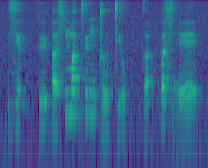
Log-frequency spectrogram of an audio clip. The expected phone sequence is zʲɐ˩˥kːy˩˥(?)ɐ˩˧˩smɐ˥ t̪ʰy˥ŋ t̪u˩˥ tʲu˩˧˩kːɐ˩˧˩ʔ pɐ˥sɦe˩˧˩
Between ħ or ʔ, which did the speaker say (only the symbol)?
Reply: ʔ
